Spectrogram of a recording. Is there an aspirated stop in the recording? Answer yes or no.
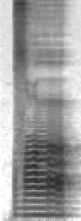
no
